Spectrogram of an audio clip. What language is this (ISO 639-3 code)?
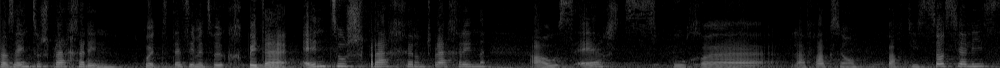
gsw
